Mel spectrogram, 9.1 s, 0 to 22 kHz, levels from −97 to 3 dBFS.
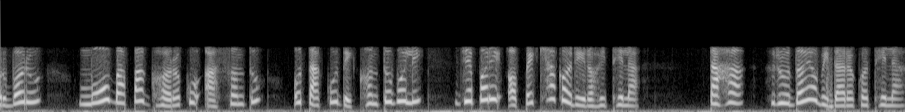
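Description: A speech clip carried over a Bluetooth CVSD headset codec throughout, which fits a 64 kbps link. Nothing above 4 kHz survives. S sounds turn scratchy, and a granular hiss sits under the speech. From 8.27 to 8.35 s, bit errors on the Bluetooth voice link add a brief rushing crackle. The error rate sounds like a few percent, and there are no sharp clicks.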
